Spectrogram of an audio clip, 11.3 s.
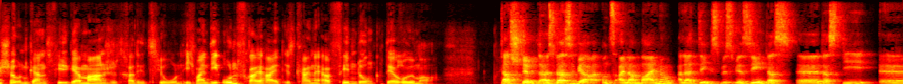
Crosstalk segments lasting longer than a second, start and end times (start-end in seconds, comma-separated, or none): none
